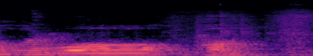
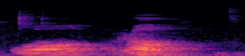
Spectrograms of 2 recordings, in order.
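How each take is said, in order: First: The t is tense and unaspirated. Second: The t becomes a quick r-like flap. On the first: "조금 얘를 경음화시켜서" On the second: "좀 더 심하게 하면"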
